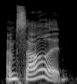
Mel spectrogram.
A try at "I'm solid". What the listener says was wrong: You're solid. almost sounded like you said salad. I'm so salad right now.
